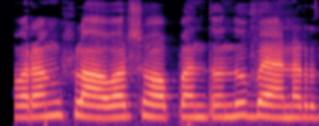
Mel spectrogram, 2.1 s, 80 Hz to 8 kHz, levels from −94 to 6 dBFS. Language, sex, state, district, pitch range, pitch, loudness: Kannada, female, Karnataka, Bidar, 230-250 Hz, 240 Hz, -15 LUFS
